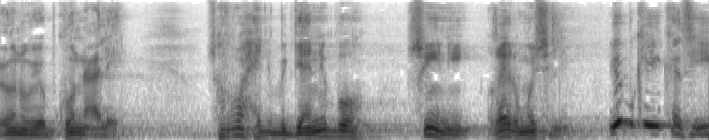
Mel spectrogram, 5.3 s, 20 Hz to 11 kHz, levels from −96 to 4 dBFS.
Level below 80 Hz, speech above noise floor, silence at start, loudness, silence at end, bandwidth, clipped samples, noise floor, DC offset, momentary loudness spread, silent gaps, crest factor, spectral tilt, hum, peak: -58 dBFS; 29 dB; 0 s; -18 LUFS; 0 s; 11 kHz; under 0.1%; -47 dBFS; under 0.1%; 12 LU; none; 18 dB; -5.5 dB/octave; none; -2 dBFS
